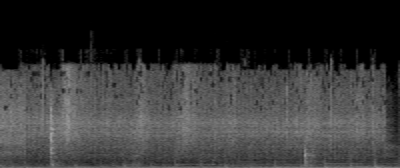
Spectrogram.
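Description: Lardons frying in a pan for a pumpkin and sweet potato velouté, a steady close sizzle with crackle and occasional pops and scraping stirs, rising slightly toward the end.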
